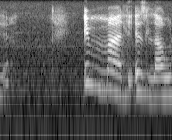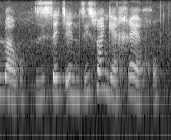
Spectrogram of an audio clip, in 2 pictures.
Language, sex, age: South Ndebele, female, 22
